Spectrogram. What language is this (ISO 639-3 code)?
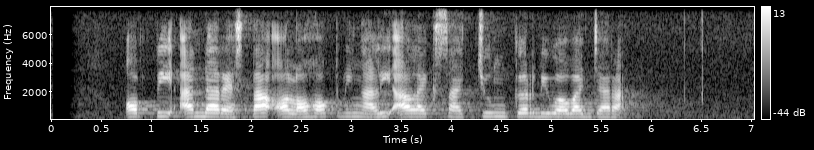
sun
